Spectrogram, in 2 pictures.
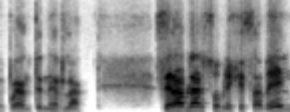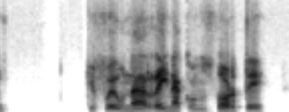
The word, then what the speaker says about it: Jezabel: Quizás este nombre de Jezabel está muy arraigado a la pronunciación griega de su nombre, ¿no? Tipo Yesabel es el el nombre que vamos a encontrarlo en en en el griego original.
